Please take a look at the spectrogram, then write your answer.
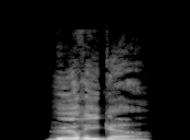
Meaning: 1. comparative degree of hörig 2. inflection of hörig: strong/mixed nominative masculine singular 3. inflection of hörig: strong genitive/dative feminine singular
- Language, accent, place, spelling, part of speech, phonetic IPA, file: German, Germany, Berlin, höriger, adjective, [ˈhøːʁɪɡɐ], De-höriger.ogg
